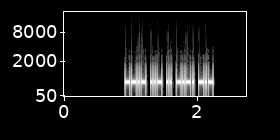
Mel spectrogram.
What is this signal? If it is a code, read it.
Morse code, heard as a keyed tone, about 50 wpm, 700 Hz. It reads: QUICK
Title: Multi-letter Phonemes Repeated 3x 50wpm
